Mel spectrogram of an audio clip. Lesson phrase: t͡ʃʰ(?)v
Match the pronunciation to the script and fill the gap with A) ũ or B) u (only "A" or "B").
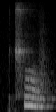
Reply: A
